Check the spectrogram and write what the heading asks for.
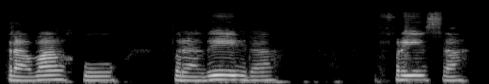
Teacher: Es un sonido, es aproximante precisamente porque es más relajado, ¿verdad? O sea, no se escucha ni percusiva ni vibrante, entonces utilizamos el sonido aproximante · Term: aproximante alveolar sonora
